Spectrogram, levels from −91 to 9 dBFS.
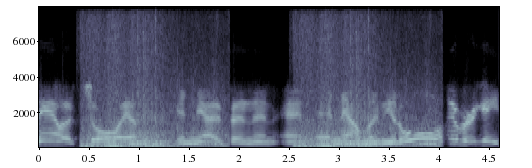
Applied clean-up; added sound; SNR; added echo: none; Thunder; 1 dB; none.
